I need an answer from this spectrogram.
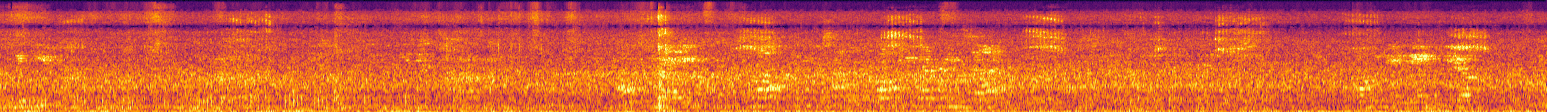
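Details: Eleven-month-old Domestic Short Hair kitten Coco, a calm attention-loving female up for adoption in Kuala Lumpur, giving a continuous low purr with brief soft voices and small knocks in the background.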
